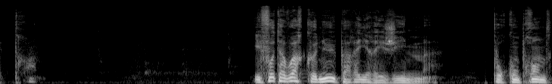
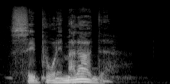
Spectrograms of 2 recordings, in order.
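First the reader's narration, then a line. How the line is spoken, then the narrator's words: Murmur. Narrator (French): murmura Kayertz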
